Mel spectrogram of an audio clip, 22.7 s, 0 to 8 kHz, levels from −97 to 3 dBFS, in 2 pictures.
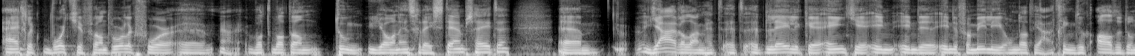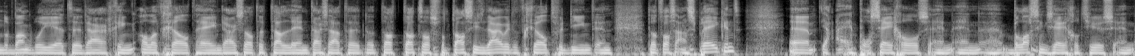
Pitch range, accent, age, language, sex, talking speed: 110-125 Hz, Dutch, 50-69, Dutch, male, 185 wpm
